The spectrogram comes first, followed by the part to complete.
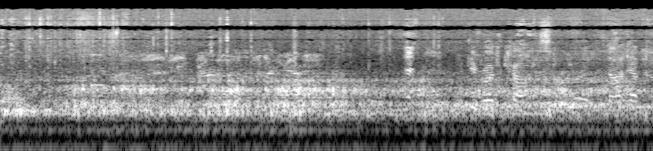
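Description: A steady engine drone, with faint, indistinct voices over it in the second half.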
